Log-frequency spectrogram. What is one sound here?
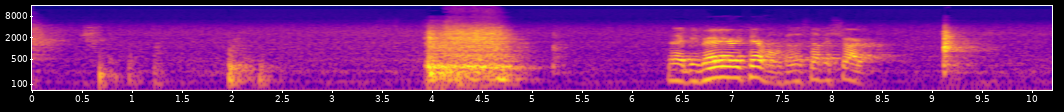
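A sheet of metal scrapes and rattles.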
